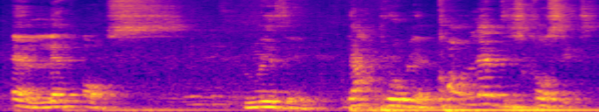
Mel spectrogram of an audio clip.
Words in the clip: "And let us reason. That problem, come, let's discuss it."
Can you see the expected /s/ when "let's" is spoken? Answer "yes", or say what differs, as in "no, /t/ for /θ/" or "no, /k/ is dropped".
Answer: no, /s/ is dropped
